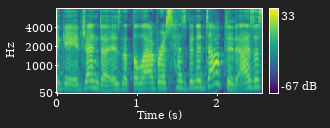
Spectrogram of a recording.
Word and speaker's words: Labrys: All signs point to it being pronounced Labrys.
